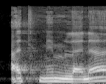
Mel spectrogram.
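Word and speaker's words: أَتْمِمْ لَنَا: Tapi ucapkan at mim lana, at mim lana nurana.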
